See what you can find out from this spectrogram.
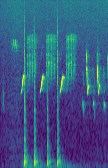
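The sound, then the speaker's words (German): Bird chirping in a series of short, high tweets, with four sharp low thumps among the calls in the first half. A few quick, brighter chirps follow on their own. “Dein Vogel ist da. Hey. Hey, Vogel.”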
